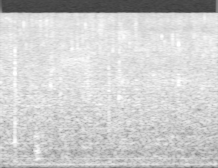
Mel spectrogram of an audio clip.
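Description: Steady patter of falling water, with a faint low hum underneath.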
